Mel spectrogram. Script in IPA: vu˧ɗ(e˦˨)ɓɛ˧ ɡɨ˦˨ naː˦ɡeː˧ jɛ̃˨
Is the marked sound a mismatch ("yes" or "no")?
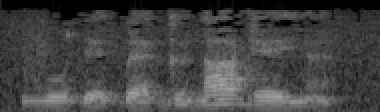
yes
